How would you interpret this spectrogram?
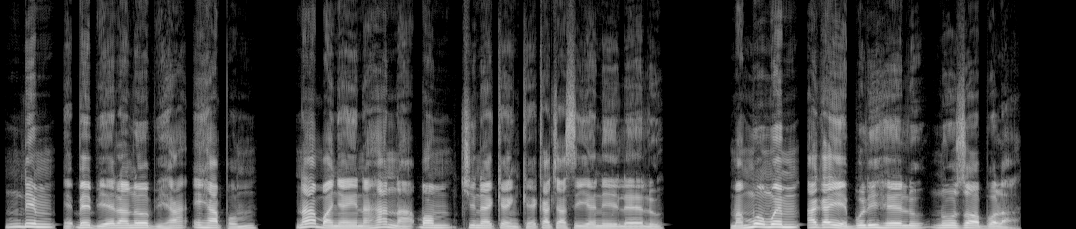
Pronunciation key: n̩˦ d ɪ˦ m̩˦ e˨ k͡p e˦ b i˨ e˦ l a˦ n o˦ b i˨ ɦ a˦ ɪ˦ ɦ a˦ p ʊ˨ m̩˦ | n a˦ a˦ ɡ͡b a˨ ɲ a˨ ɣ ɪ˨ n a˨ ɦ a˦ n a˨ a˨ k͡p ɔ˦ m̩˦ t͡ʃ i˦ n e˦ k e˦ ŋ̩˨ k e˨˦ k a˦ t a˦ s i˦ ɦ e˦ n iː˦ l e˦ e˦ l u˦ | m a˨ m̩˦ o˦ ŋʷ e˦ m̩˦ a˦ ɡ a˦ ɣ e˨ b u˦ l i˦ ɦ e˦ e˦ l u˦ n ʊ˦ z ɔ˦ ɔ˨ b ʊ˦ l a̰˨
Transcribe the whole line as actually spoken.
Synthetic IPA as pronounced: n̩˦ d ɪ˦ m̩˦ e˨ k͡p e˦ b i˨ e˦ l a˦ n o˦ b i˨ ɦ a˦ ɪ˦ ɦ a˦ p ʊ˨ m̩˦ | n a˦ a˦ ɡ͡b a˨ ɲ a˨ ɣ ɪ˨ n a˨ ɦ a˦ n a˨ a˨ k͡p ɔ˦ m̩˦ t͡ʃ i˦ n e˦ k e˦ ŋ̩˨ k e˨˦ k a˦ t͡ʃ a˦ s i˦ ɦ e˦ n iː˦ l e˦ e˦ l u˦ | m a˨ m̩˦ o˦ ŋʷ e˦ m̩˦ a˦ ɡ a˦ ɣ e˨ b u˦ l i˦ ɦ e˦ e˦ l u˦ n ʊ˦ z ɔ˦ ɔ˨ b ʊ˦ l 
